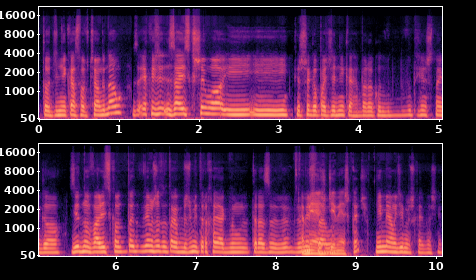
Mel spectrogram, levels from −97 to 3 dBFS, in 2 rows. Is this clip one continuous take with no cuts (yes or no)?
yes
